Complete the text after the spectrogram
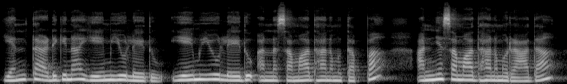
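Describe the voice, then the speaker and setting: A playful young man declaiming mock-royal lines, slow and grandly theatrical, as a woman narrator reads him out, with a mellow, darker tone. The verses are stretched out with mock gravity for a storybook-style recap. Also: mid-range voice, lightly acted.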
